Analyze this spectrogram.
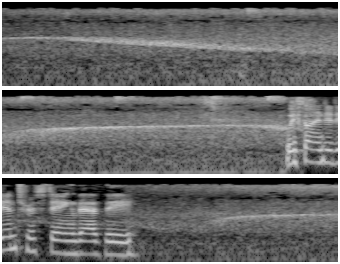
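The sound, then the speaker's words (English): An emergency vehicle siren wails in the vicinity of a house in a slow, steady rise and fall of pitch, holding for several seconds before a man briefly speaks over it, then the wail climbs again. “alarm bells are ringing on an emergency vehicle in the vicinity of this house”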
